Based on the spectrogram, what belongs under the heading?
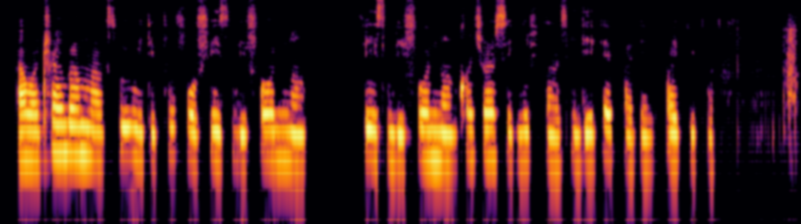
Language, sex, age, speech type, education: Nigerian Pidgin, female, 30-45, spontaneous, tertiary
